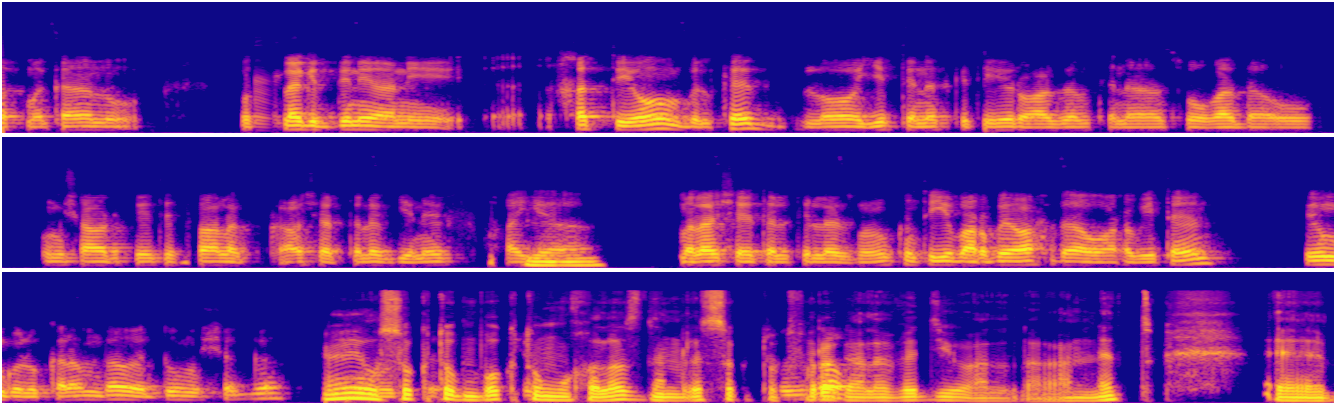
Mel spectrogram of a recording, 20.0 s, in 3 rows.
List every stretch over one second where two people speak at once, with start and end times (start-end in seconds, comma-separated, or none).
none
